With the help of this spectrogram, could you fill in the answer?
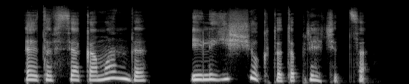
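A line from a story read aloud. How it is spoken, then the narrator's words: Plain question. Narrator (Russian): спросила я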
